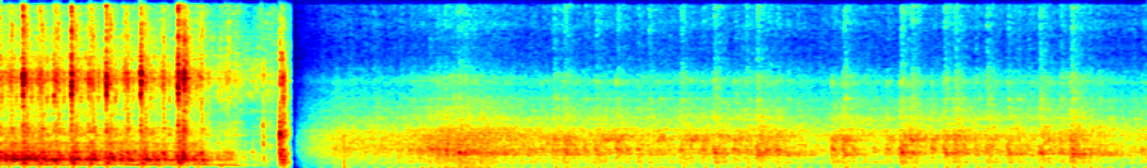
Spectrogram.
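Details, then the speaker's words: Motorcycle at idle after a throttle blip: single-cylinder exhaust beat with an irregular tapping clatter; abnormal engine noise, cause unknown. "Kira-kira apa ya ini suaranya yang bermasalah?"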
